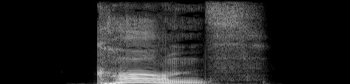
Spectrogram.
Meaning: genitive singular of Korn
- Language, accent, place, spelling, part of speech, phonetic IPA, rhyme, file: German, Germany, Berlin, Korns, noun, [kɔʁns], -ɔʁns, De-Korns.ogg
